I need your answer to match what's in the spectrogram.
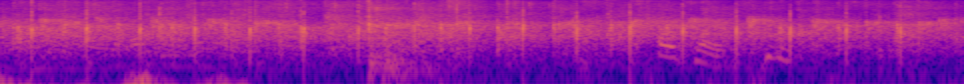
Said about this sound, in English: So can I suggest we just give her a clap?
